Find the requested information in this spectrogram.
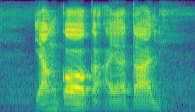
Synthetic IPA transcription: jaŋkʼɔkʼa̰ʔajatʼaːli

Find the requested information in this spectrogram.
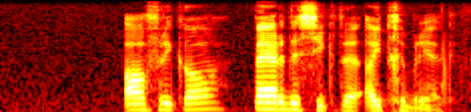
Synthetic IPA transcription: ʔɑːfrikɑ | pærdəsiktəʔœɥtχəbɾiək

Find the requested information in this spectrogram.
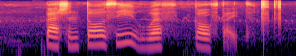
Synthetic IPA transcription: pærsəntɑːsiɦuəf | kɐlˠftə̰jt

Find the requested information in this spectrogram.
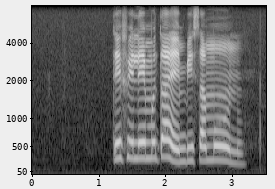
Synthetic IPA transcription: tifilimutaɦembisamuːn̤u

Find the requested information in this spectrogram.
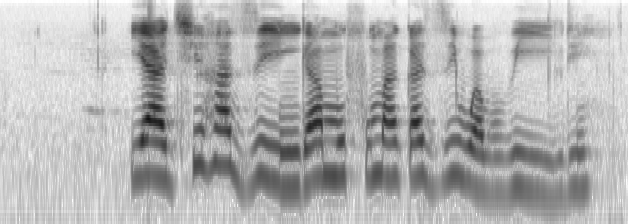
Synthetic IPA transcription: jat͡ʃʰiɦad͡ziŋɡamufumakʼad͡ziwaβuβiːɺi

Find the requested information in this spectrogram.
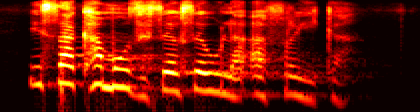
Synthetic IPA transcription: isakʰamuzisesewulaʔafriːk̬ʼa

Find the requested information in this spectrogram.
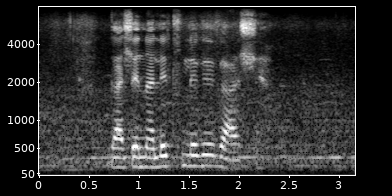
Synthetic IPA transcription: k̬aɬɛnaletʰulɛk̬ɛk̬aːɬɛ

